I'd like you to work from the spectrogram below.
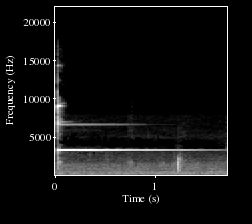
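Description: A single bright ding from the bell on a Mokwheel Tarmac ST electric bike, struck once and left to ring out with a long, fading tone, close and alone.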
